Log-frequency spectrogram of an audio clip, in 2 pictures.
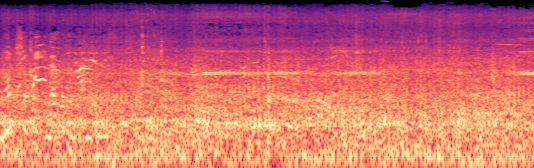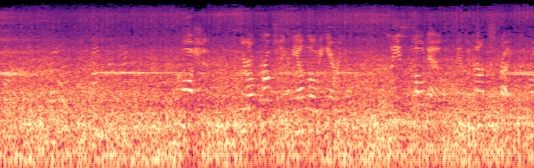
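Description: Small gasoline engines of Tomorrowland Speedway cars running steadily, with people's voices in the background.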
